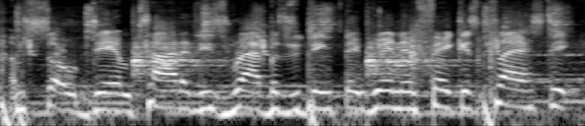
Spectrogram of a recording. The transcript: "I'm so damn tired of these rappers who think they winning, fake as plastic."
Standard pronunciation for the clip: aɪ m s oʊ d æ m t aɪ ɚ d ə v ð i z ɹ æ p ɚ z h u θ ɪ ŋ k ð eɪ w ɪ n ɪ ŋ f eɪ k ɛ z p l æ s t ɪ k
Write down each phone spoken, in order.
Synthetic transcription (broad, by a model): aɪ m s oʊ d æ m t aɪ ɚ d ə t ð i z ɹ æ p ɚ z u θ ɪ ŋ k ð eɪ w ɪ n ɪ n f eɪ k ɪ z p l æ s t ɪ k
